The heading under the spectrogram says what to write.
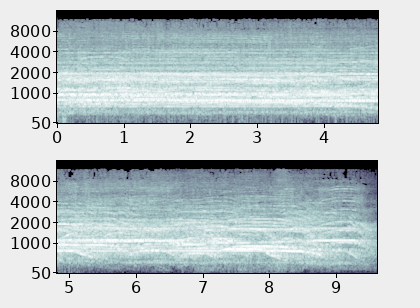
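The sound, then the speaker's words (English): A large audience at a sermon shouts and cheers loudly and continuously for nearly ten seconds, a dense wall of overlapping voices and whoops that swells and then cuts off abruptly at the end. “If you believe it, shout like you never shouted in your life.”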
